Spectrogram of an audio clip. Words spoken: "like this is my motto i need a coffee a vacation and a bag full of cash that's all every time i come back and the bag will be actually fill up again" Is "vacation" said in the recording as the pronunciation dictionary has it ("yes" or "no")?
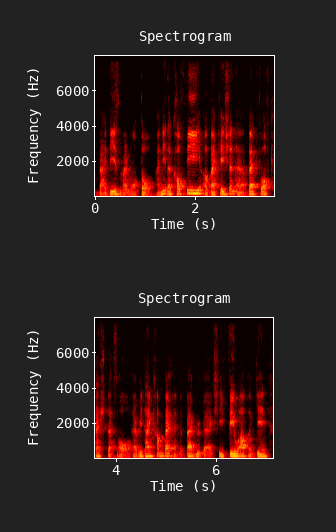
yes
